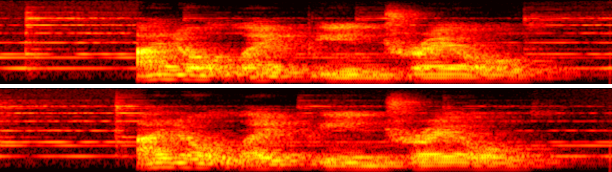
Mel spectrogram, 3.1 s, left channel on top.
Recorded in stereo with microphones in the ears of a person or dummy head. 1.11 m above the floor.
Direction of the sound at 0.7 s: 55° left (ahead or behind).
